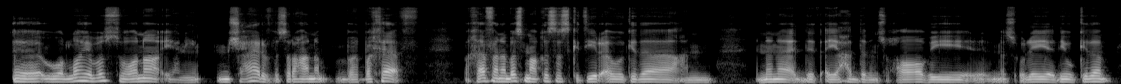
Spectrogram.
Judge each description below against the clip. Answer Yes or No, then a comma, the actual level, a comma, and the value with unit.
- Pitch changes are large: No, average, 2.8 semitones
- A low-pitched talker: Yes, low, 120 Hz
